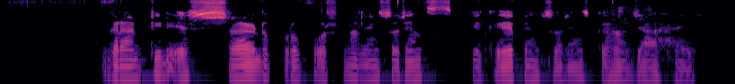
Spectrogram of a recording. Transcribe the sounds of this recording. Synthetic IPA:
ɡɾãːɳʈɪɖeʃaɾɖpɾopʰoːɾʃnəlɪnsuːɾənskeɡɛːpɪ̃nsuːɾənskəɦəld͡ʒaːhɛː

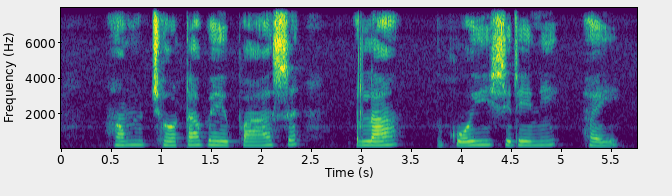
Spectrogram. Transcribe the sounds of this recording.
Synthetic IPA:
həmt͡ʃʰoʈabʱepas | la | koisɾeni | həj

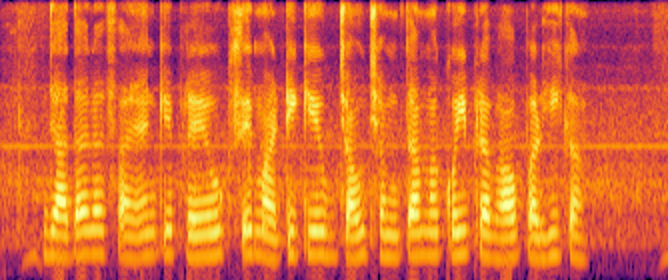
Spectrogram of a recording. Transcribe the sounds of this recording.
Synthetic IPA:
d͡ʒjaːd̪aɾɐsaːjənkepɾəjoːɡsemaːʈikeʊbd͡ʒaːʊt͡ʃʰəmt̪amãkoːipɾɐbʱaːʋpɐɽ̤iɡaː

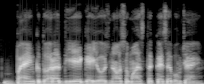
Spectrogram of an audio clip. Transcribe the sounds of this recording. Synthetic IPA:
bɛ̃ːŋkd̪waːɾad̪ieɡɐejoːd͡ʒnaosɐmaːd͡ʒt̪ɐkːɛːsepɐɦʊ̃t͡ʃaːẽː

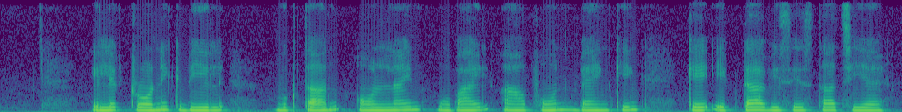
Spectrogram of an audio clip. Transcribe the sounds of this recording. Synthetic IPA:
ɪleːk̚ʈɾɔːnɪkbiːlbʱʊɡt̪aːnɔːnlaːɪnmoːbaːɪlaːpʰoːnbɛ̃ːŋkɪ̃ŋɡ | keʔeːkʈaʋɪseːʃt̪ʰat͡ʃʰijɛː

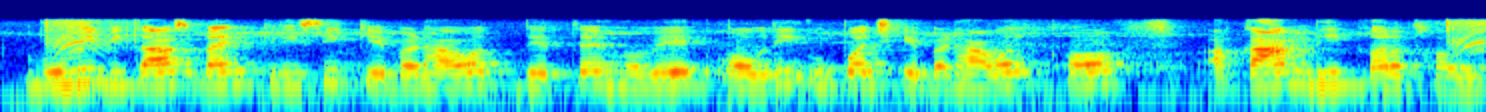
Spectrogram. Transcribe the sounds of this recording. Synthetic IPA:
bʱumibikasbɛ̃ŋkːɾisikebəɽ̤awət̪d̪et̪eɦoweɔʊɾiʔupəd͡ʒkebəɽ̤awəlka | kambʱikəɾət̪ɦəwe

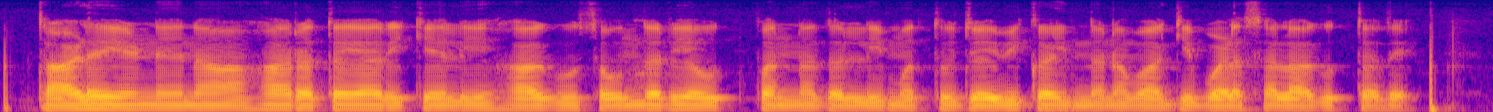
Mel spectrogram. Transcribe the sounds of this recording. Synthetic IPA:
t̪aːɭeɛɳːɛjnɐaːɦaːɾɐt̪ɐjaːɾikɛjɐlːiɦaːɡuːsɐwnd̪ɐɾjɐut̪̚pɐnːɐd̪ɐlːimɐt̪ːud͡ʒɐjʋikɐind̪ɐnɐʋaːɡibɐɭɐsɐlaːɡut̪ːɐd̪e̞

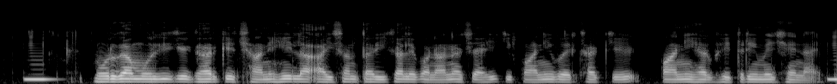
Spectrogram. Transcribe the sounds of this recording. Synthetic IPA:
mʊɾɡamʊɾɡikeɡʱəɾket͡ʃʰaːneɦilaʔaɪsənt̪əɾiːkalebənaːnat͡ʃaːɦikipaːnibəɪɾkʰake | paːniɦəɾbʱiːt̪ɾimẽd͡ʒʱeːna̰ːḛ

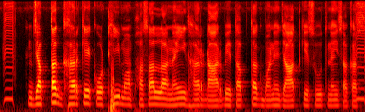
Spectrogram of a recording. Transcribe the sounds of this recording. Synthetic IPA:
d͡ʒəb̚t̪ək̚ɡʱəɾkekoːʈʰimãpʰəsəlːanəid̪ʱəɾɖaːɾbet̪əb̚t̪əkbəned͡ʒaːt̪kesuːt̪nəĩsəkət̪

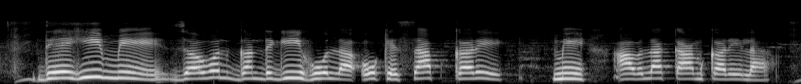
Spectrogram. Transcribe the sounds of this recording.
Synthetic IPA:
d̪eɦimed͡ʒəwənɡənd̪əɡiɦolaʔokesapʰkəɾe | me | ablakamkəɾela

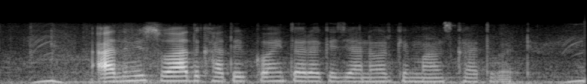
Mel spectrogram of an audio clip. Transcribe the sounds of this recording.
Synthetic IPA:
a̰d̪miswad̪ʱkʰat̪iɾkɔ̃ĩt̪ɔɾɔked͡ʒanuəɾkemãnskʰat̪ba̰ʈʰ

